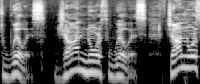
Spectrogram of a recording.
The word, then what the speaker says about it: Willys: Willys, right? It's the Willys MB, the Willys Overland Company. You're actually pronouncing it wrong. Willys is a guy's name, and it's pronounced Willis.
